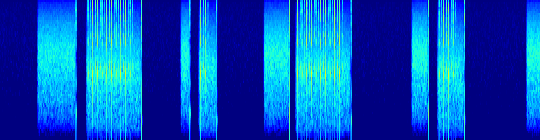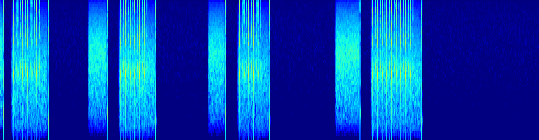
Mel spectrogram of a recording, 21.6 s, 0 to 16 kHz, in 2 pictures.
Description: Pulse dialling, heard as a rotary dial, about 11 pulses a second. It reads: 0 2 0 4 6 6 5 9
